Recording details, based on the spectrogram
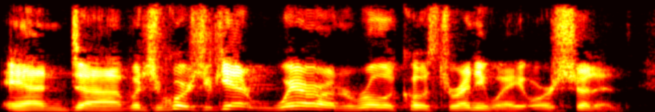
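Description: Male podcast co-host, forceful bright tone, wry and wordy, slightly muffled lo-fi track. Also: a little high, very animated, fast. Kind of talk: casual podcast chat, storytelling. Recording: dull, lo-fi voice track.

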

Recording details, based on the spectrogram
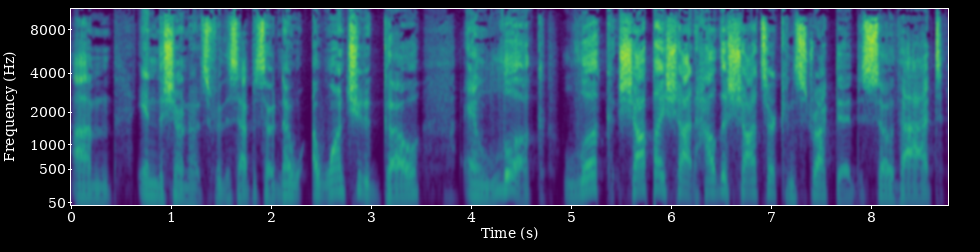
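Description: Man, medium pitch, podcast host, halting deliberate phrasing, dry close sound. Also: expressive, a bit bright, no echo. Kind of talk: casual pop culture discussion.

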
